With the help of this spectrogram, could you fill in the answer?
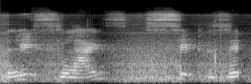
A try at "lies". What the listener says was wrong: It's lice, lies. Okay, I think the Z sound you need to work on, so that is lesson number 20.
